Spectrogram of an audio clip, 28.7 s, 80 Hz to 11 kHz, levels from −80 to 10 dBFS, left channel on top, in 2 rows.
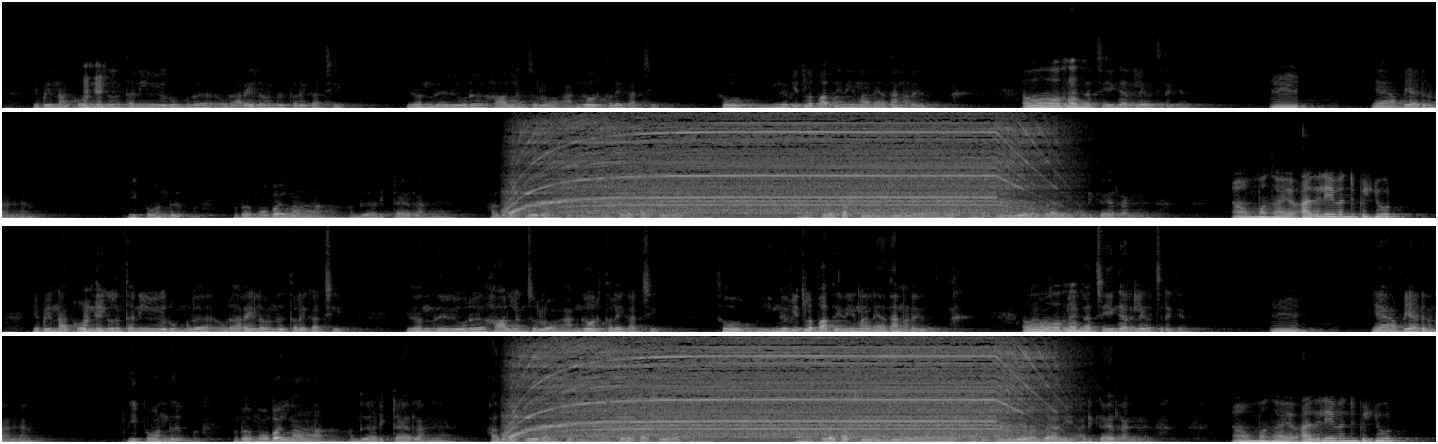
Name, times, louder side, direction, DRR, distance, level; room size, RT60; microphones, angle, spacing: voice 1, 0.3-3.4 4.0-6.6 7.2-9.6 10.3-11.9 13.7-14.7 15.6-16.3 16.6-18.9 19.2-21.5 22.3-26.0, right 2 dB, 70° right, 1.0 m, -29 dB
voice 2, 10.2-10.9 12.7-13.0 26.6-28.2, left 1 dB, 25° left, 0.7 m, -25 dB
sound 1, 19.3-25.1, right 2 dB, 5° right, 0.5 m, -28 dB
26.5 x 13.0 x 2.9 m
head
